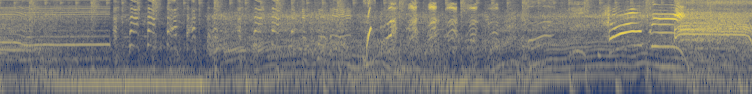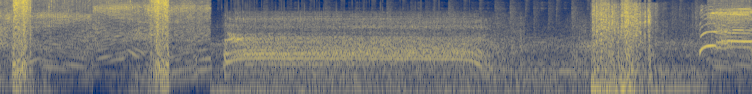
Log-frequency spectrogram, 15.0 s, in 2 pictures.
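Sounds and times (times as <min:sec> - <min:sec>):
truck crashing: 0:13.4 - 0:14.4.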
